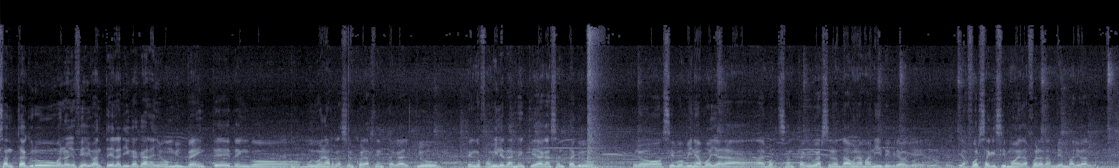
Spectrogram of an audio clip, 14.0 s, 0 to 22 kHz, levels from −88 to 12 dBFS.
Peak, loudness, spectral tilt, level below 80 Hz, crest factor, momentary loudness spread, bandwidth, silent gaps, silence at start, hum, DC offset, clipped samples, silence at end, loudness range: -2 dBFS; -19 LUFS; -7 dB/octave; -42 dBFS; 16 dB; 4 LU; 19 kHz; none; 0 s; none; under 0.1%; under 0.1%; 0 s; 1 LU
